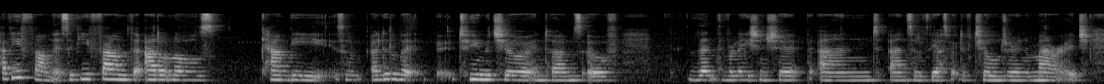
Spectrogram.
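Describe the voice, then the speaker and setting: Speaking with a British accent, a woman holds a medium pitch and fairly even intonation amid audible room echo. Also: moderate pace. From UK. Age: 20s. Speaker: book vlogger. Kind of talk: casual vlog talk. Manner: hesitant, many fillers.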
